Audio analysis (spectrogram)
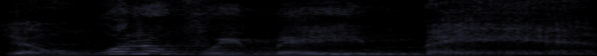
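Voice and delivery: God voiced as a relaxed friend; casual God voice. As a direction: pitch the idea like a buddy. God voiced casually planning man.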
